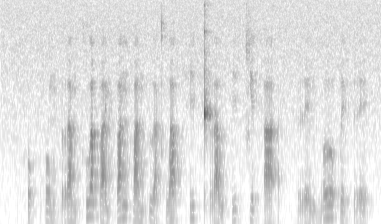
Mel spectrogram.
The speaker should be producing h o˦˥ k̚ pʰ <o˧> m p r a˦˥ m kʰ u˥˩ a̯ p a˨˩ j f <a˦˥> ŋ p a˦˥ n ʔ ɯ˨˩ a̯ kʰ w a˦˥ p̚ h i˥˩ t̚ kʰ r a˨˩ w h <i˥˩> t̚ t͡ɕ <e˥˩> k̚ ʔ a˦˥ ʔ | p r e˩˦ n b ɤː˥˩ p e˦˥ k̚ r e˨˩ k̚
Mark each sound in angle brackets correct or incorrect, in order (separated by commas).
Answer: correct, incorrect, correct, correct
